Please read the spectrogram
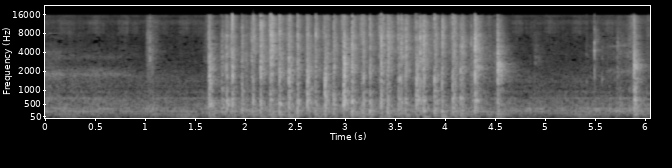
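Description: A deck of tarot cards being shuffled by hand: a rapid, dense run of card clicks starting about a second and a half in and lasting about three seconds.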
